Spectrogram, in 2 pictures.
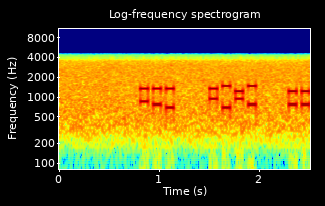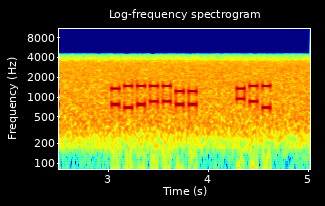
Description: DTMF, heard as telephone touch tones, dialled by machine, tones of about 80 ms, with phone line noise. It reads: 852 03*6 44 5369944 093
